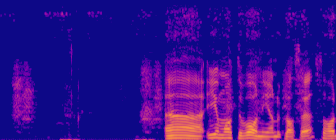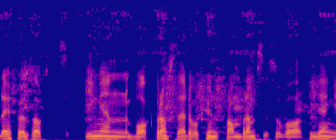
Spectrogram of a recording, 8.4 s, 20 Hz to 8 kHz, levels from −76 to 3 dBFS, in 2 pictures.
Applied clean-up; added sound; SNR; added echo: classical method spectral subtraction.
